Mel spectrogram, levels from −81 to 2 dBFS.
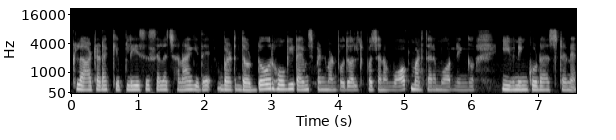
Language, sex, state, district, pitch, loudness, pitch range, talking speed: Kannada, female, Karnataka, Shimoga, 185 Hz, -23 LUFS, 175-195 Hz, 175 wpm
